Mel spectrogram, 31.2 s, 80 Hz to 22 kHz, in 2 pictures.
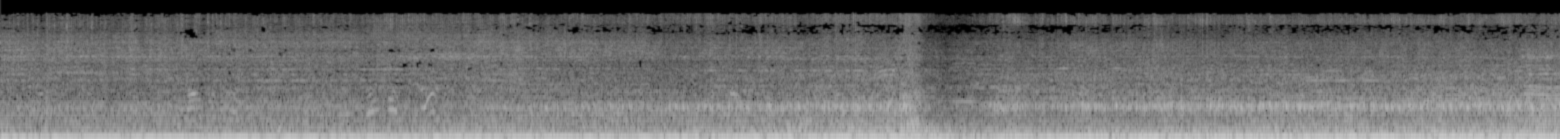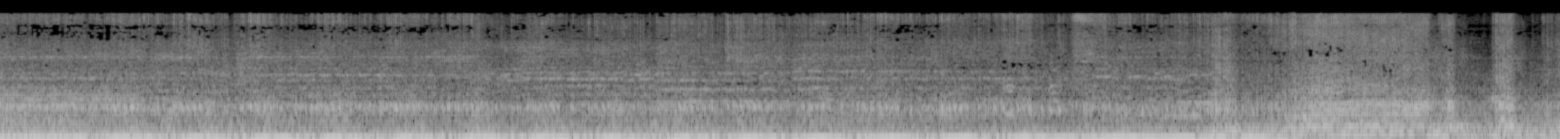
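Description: El Toro Loco monster truck's supercharged V8 running with a deep, steady rumble, then revving up with a rising pitch near the end. An arena announcer's voice is heard over the PA.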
